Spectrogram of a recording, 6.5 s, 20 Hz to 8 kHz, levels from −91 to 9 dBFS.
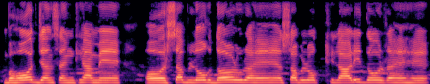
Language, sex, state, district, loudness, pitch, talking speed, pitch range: Hindi, female, Bihar, Jamui, -15 LUFS, 215 Hz, 140 wpm, 210-220 Hz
